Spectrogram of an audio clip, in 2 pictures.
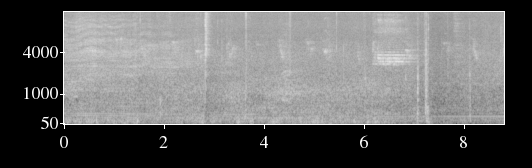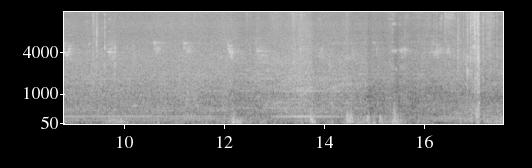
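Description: Wind blows outdoors against a close microphone.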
